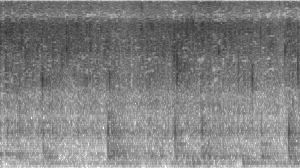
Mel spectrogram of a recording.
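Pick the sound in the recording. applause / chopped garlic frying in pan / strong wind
chopped garlic frying in pan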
